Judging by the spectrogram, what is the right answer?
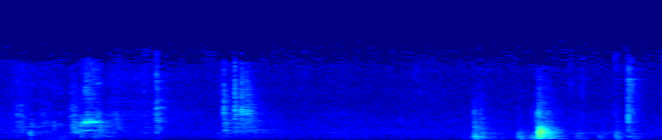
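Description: Light clicks and taps of small plastic model parts being picked up and set down on a cutting mat. Near four seconds in comes a louder cluster of scrapes and clacks as the screw cap of a glass bottle of liquid plastic cement is opened.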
